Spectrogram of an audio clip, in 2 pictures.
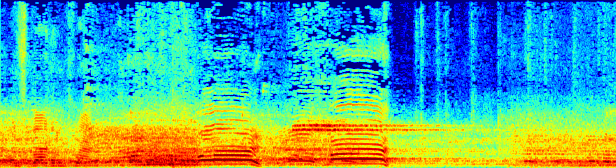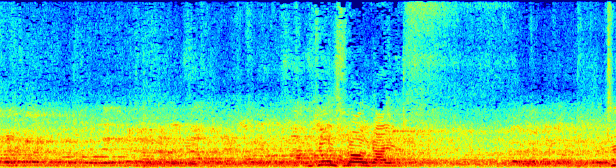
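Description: A crowd of spectators murmurs and cheers in a large echoing hall.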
